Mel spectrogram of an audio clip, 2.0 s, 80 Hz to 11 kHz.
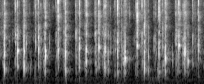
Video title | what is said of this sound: Scrap Time - Ep. 693 - Out of Print Collection by Basic Grey | this one has a little ball in it so you shake it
